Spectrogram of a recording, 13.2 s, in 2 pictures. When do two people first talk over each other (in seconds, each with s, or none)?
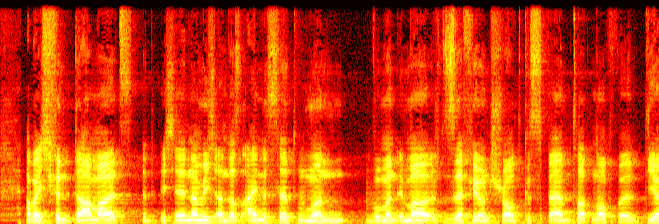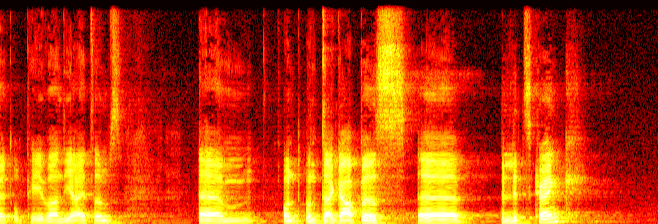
none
